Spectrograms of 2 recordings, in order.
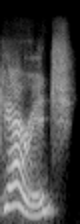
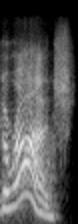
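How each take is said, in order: First: The word is said without a French-sounding ending. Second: The word is said with a French-sounding ending. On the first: This is how the other person says it. "You say garage" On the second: This is how the speaker personally says it. "I say garage. Sounds French to me"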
